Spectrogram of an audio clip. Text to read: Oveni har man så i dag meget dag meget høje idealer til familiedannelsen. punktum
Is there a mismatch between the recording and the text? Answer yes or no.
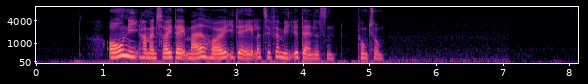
yes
